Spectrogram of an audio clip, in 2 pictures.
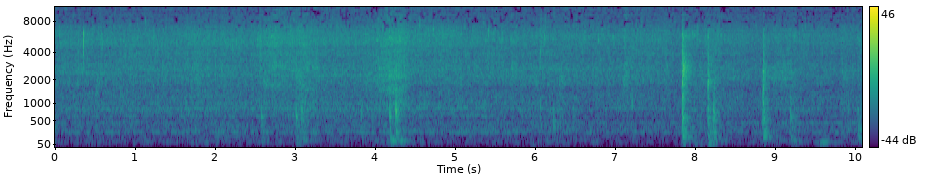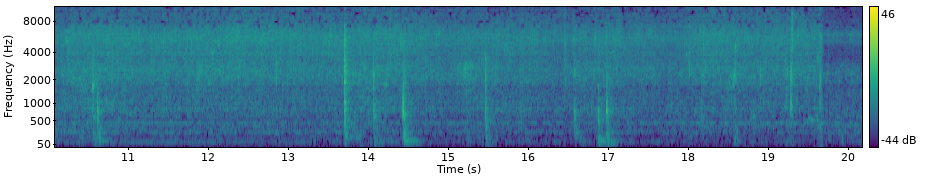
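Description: Minced keema being stirred with fresh yogurt in an Instant Pot: a continuous close sizzle with intermittent scraping and clinking of the spoon against the pot, no voices.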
